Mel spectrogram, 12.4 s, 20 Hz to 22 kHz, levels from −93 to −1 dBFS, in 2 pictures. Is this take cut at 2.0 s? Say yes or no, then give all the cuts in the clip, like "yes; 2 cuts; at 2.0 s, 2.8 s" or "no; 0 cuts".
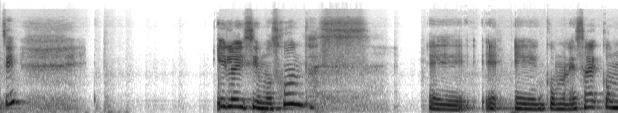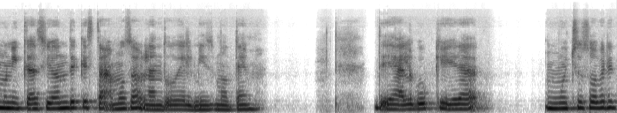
no; 1 cut; at 5.1 s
